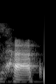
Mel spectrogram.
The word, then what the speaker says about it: Hack: My last name is Hack, which rhymes with snack or back or tack.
